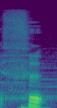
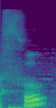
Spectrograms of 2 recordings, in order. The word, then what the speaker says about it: ふ: fou fou en français sauf que la prononciation c'est pas fou c'est feu feu un peu entre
